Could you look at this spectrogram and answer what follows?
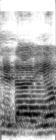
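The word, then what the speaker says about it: Cnidaria: सी से spelling start होती है बट इसे निडारिया पढ़ते हैं.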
